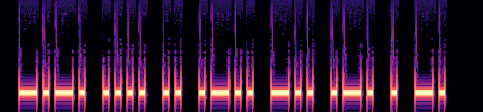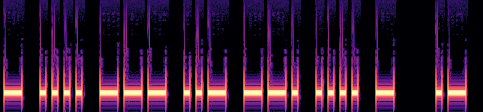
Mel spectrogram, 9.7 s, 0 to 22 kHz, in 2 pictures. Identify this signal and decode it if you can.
Morse code, heard as a keyed tone, about 20 wpm, 700 Hz. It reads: CHILDREN THOUGHT A
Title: Sentences from Top 800 Words 20wpm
